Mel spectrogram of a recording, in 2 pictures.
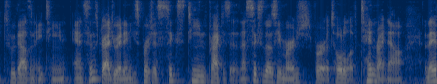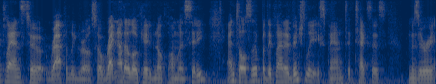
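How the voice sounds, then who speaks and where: Chatty male podcast host. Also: medium pitch. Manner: chatty, uses many fillers like "you know" and "like". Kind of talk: casual interview hosting.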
